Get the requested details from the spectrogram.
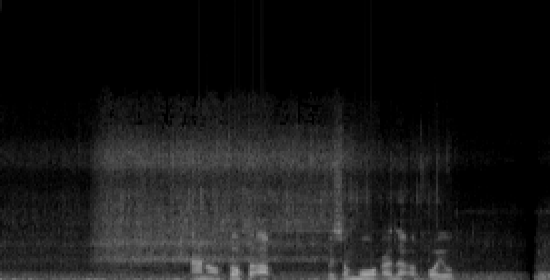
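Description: Water pours from a kettle into a pot.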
